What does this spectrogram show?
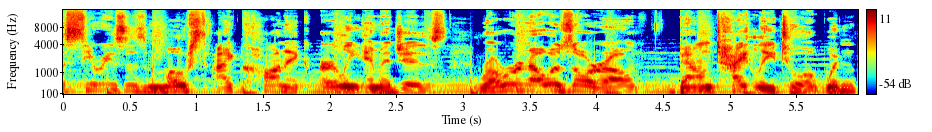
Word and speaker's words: Roronoa Zoro: That's how you say it, Roronoa Zoro, you absolute larper, Logan Paul.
